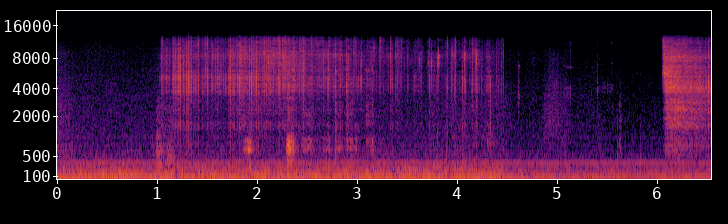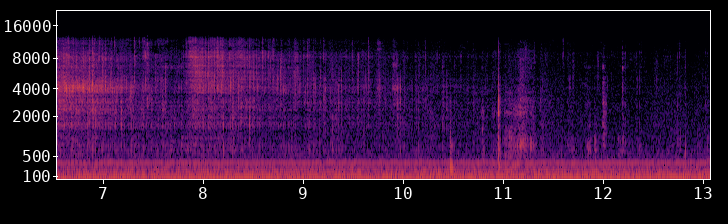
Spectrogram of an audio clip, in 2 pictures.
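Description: Butter sizzling and spitting as it melts in a tiny aluminum frying pan, then a sudden louder sizzle about six seconds in as beaten egg is poured into the hot pan, fading over the next few seconds. A steady low hum runs underneath.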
